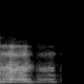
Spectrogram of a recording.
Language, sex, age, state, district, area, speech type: Bengali, male, 45-60, West Bengal, South 24 Parganas, urban, conversation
